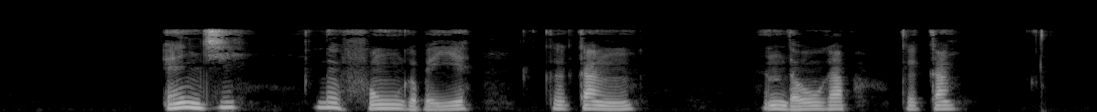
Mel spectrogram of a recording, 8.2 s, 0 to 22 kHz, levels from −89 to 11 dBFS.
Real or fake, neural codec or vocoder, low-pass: real; none; 7.2 kHz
